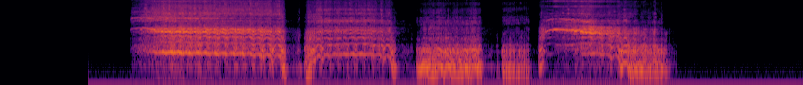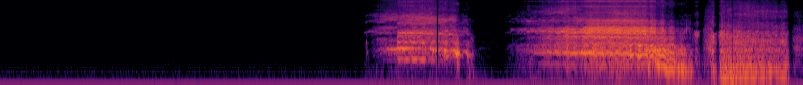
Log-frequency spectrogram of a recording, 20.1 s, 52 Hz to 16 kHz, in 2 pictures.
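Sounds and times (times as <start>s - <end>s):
horse whinnying: 1.6s - 8.4s, 14.6s - 20.0s.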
